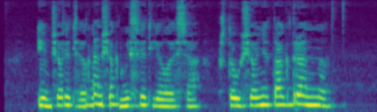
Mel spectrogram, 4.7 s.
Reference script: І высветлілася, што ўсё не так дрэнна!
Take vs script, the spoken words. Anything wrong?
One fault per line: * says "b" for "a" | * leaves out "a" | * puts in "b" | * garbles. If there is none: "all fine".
* garbles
